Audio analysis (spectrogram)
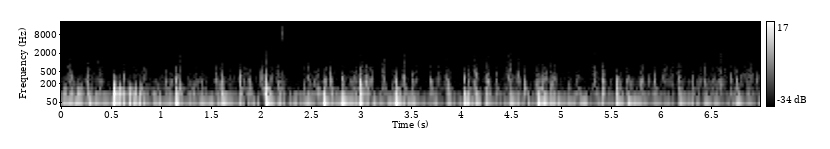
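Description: Fingertips of both hands rub and squeeze a soft, porous black foam windscreen on a microphone, then the palms cup it at the end. The result is a dense run of muffled, low thumps and rumbling scratches, with almost all the energy down low and no bright highs.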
